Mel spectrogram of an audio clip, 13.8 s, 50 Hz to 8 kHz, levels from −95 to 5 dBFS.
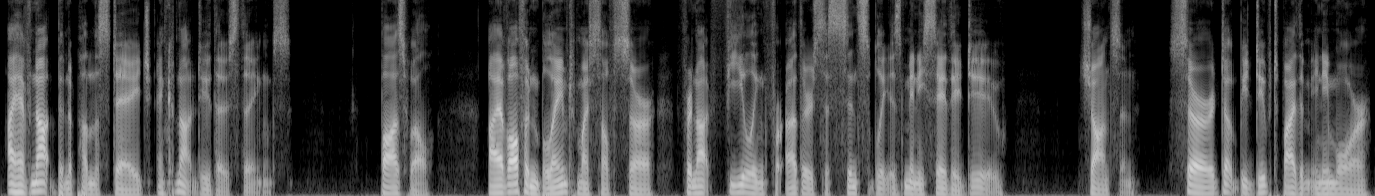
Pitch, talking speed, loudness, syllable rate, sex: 90 Hz, 175 wpm, -21 LUFS, 5.1 syllables/s, male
